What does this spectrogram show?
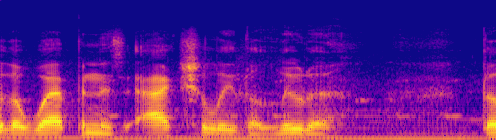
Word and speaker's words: Lyuda: the white death slash luda are the layuta which it is more commonly referred to in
